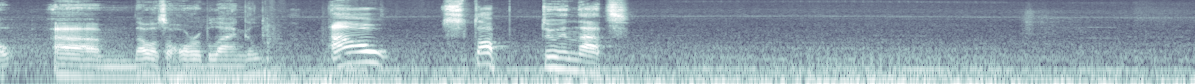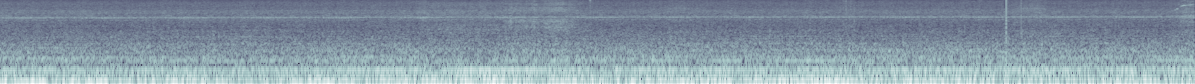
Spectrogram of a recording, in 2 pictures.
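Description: A truck engine drones steadily as it drives along.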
